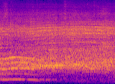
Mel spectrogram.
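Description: A voice held on one long note that slides down and fades out about a second in, over a steady wash of audience noise.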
